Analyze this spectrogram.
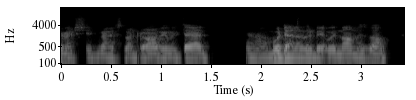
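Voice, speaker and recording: A man with an Australian accent, fairly low in pitch, talking at a very fast pace. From Australia, Melbourne. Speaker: racing driver, driving team member. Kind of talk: casual interview.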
